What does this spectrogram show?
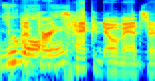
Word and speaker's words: Technomancer: Technomancer, not Techromancer.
